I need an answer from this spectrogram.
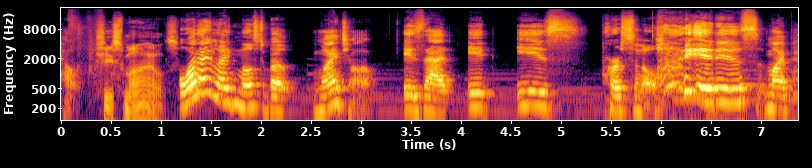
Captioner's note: laughing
